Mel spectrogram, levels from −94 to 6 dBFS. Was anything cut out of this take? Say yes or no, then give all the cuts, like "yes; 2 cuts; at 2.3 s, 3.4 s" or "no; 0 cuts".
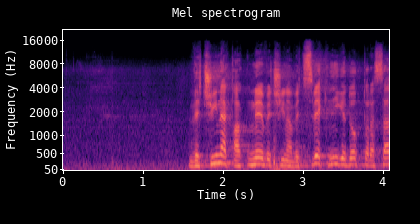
yes; 1 cut; at 2.1 s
